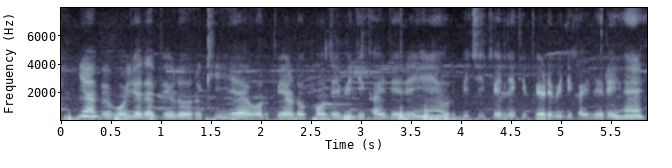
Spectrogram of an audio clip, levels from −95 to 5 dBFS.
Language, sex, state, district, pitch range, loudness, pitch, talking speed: Hindi, male, Rajasthan, Bikaner, 150-155 Hz, -18 LUFS, 150 Hz, 275 wpm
